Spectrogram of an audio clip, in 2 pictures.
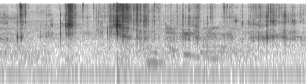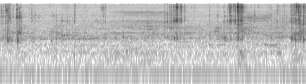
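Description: A person biting and chewing a crunchy snack close to the microphone: sharp crunches, the loudest about a second in, then quieter crunching in bursts.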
